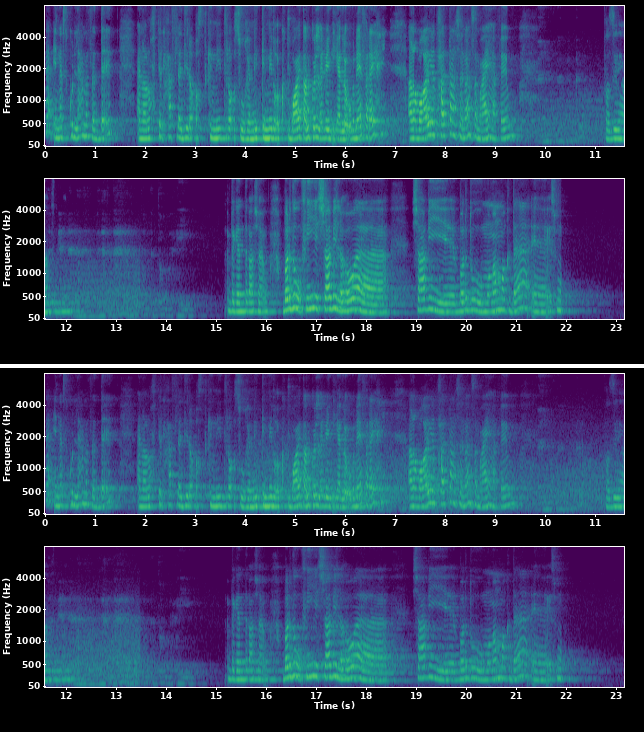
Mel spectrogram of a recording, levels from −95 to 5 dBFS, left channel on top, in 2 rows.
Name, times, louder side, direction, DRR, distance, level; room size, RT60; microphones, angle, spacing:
voice 1, 0.0-9.7 11.2-12.1 15.2-18.5 18.9-21.9, left 5 dB, 70° left, 0.5 m, -28 dB
sound 1, 4.1-13.5, right 3 dB, 50° right, 0.8 m, -49 dB
voice 2, 9.8-10.7 11.3-14.5, equal, 15° left, 3.9 m, -51 dB
11.0 x 10.5 x 7.3 m
head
